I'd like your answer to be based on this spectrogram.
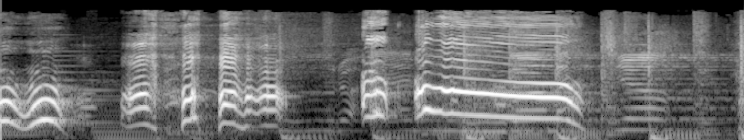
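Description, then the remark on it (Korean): A few short, sharp clucks from chickens being given feed, then a rooster's loud, drawn-out crow, with more clucking trailing after it. “평소처럼 개밥이랑 닭모이를 줄 때마다 연습을 할 뿐이었죠.”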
